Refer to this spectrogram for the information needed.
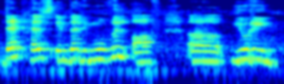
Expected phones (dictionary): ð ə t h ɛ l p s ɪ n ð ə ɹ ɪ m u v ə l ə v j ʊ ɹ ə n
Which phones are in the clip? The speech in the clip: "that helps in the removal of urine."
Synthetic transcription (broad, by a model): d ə t h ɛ l s ɪ n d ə ɹ ɪ m u v ə l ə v j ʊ ɹ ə n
